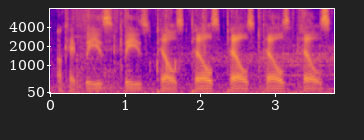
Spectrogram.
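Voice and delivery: low, soft repeated wishing; small hopeful murmur; hushed pleading. Real, not acted. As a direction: chant it quietly under your breath. Hoping to find pills.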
